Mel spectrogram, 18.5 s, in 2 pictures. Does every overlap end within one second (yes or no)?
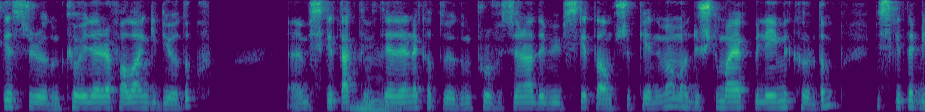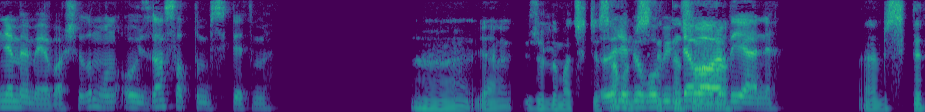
no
